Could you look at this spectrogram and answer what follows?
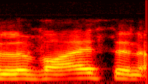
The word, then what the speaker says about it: Leviathan: Okay, talk to us about the Leviathan. Am I saying it correctly? – Yes, you are pronouncing that correctly.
